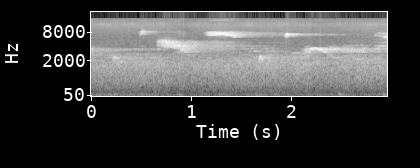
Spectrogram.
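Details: Violaceous Euphonia giving scattered high, thin whistles and short slurred notes, some rising and some falling, spaced irregularly over a steady hissing background.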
